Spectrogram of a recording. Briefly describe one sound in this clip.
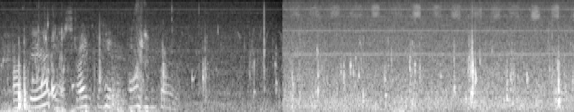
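Water laps gently against a board.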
